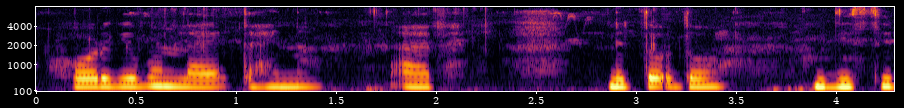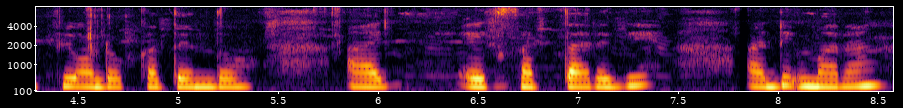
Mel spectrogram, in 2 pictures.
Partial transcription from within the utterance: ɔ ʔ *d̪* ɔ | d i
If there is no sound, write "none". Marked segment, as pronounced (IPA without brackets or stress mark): d̪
